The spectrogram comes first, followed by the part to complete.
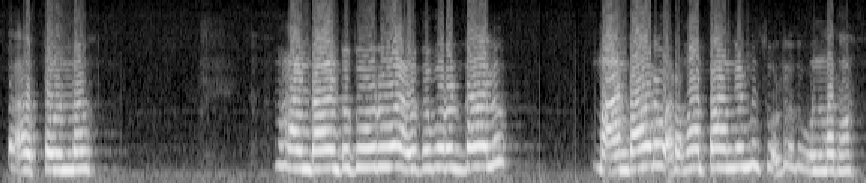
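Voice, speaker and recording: A grieving young doctor tells of his loss in a choked, tearful voice. The voice sits very high for a man, with theatrical 1950s film melodrama delivery. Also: steady tone, a little slow, long pauses, a little mellow, rough recording. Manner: emotional, theatrical storytelling.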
